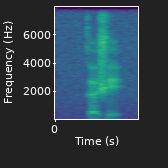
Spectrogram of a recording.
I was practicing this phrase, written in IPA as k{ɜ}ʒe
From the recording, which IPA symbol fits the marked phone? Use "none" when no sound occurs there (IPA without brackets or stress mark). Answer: ɜ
